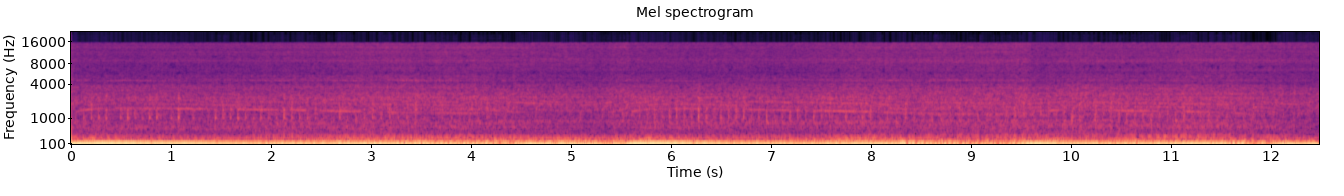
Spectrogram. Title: Ls Knocking noise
